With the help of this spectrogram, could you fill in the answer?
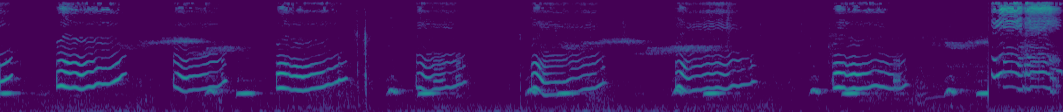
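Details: Dog whimpering during a birth, as a mother dog welcomes her puppies in a quiet hidden spot; high squeaky whines, each bending upward then down, come in short bursts about every second against a low steady rumble.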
